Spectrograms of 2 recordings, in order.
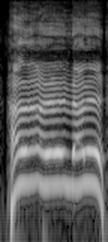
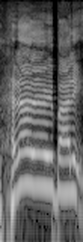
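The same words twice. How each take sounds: First: High, loud mocking imitation of a deaf coworker's speech; deaf accent. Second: High, fast mock deaf-accent voice. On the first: Comedian mocking the head cashier's overhead page, high and loud. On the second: Retelling the cashier's nightly page, high mock voice. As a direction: rattle it off high like her overhead page. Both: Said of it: "she had deaf accent".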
